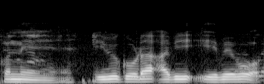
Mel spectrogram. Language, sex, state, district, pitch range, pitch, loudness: Telugu, male, Andhra Pradesh, Sri Satya Sai, 115-120 Hz, 120 Hz, -13 LUFS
